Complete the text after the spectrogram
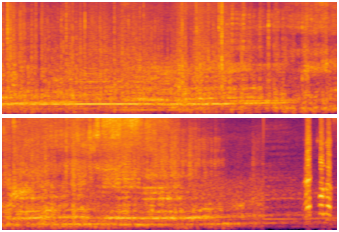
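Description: Race car engines roar loudly as cars speed past close by.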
